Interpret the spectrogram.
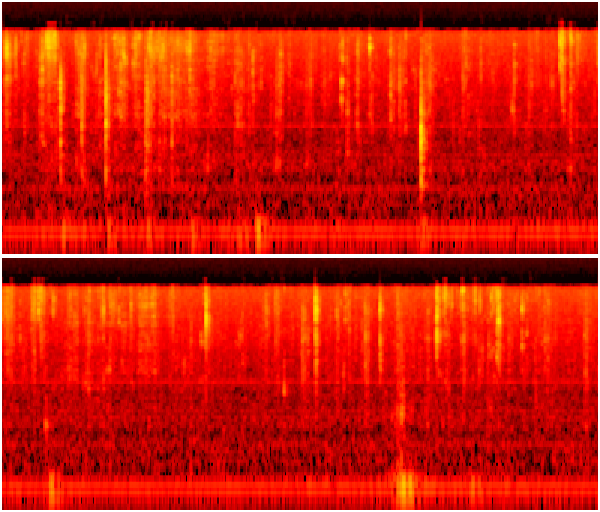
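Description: Quiet eating sounds: scattered, irregular soft clicks and smacks of chewing, with a sharper click about five and a half seconds in.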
